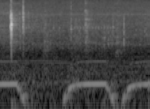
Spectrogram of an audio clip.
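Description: A dove cooing: three low, smooth coos, each gliding up, holding and falling away. A sharp click sounds just after the start, from the die-cast model truck being handled.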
